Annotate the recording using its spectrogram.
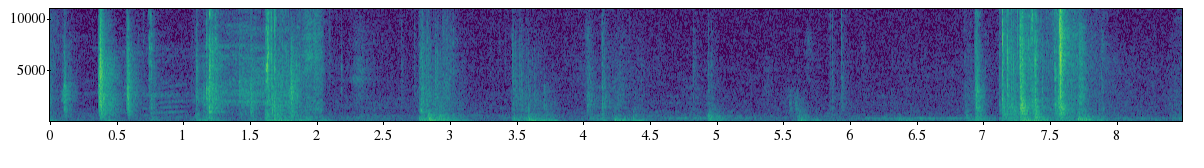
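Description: A wooden door being opened, then steady walking footsteps in boots, and a louder clatter of a door opening near the end.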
